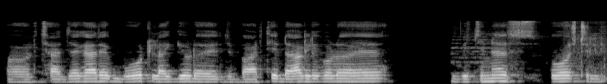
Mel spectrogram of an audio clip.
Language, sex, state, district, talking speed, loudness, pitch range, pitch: Rajasthani, male, Rajasthan, Churu, 150 wpm, -17 LUFS, 125-140 Hz, 135 Hz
